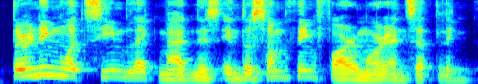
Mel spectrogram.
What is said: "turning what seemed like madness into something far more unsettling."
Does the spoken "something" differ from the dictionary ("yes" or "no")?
no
